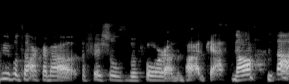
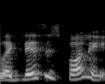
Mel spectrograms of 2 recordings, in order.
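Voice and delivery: giggling through the words while speaking. Reacting to a funny story, giggling while talking. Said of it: "I can't stop giggling".

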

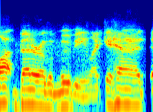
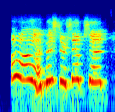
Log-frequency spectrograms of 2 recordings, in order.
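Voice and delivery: put-on very high, loud, yelping teenager voice; 5 dB louder than usual. Apologizing to viewers for a scratchy voice, sounding like the Simpsons pimple-faced teenager. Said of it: "Like the pimple-faced teenager from The Simpsons".

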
